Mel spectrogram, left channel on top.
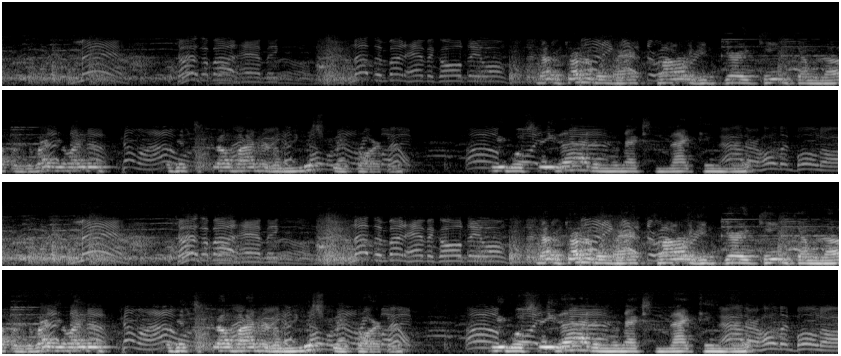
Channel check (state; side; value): quieter; left; 8.9 dB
